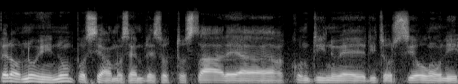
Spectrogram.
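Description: Speaking at a fairly slow pace with ordinary pitch variation, a man is heard in a dry recording with no echo. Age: 50s. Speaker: shopkeeper spokesman. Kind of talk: news interview. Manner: halting. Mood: frustrated, complaining. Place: street. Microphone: handheld.

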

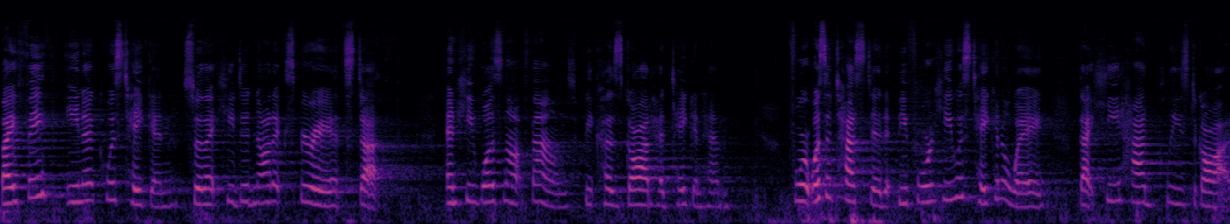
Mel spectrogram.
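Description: A woman's high voice rises and falls a lot in loudness. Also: ordinary pitch variation, moderate pace. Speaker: guest preacher. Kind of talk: sermon. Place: church. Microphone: lapel.

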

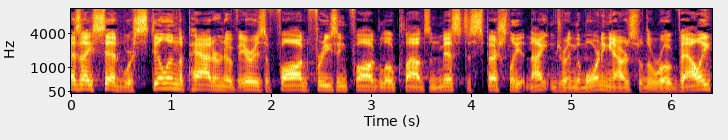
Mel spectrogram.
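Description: Over a quiet backdrop, a man delivers his words fairly quickly. His pitch rises and falls in a lively way. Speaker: TV meteorologist. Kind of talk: local TV weather forecast, reading temperatures and fog advisories off a map. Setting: TV studio. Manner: steady, friendly newsroom delivery, brisk run through town-by-town numbers; calmly cautionary, adds gentle safety reminders to viewers. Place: studio.

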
